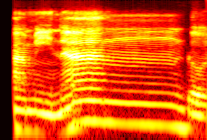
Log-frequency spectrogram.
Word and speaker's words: caminando: O por ejemplo, caminando, yo hago fuerza en ando, ¿sí?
